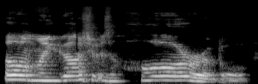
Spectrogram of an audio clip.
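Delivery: high, dragged-out dismay; mock horror. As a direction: recall a disaster with theatrical horror. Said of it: "I was just like".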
